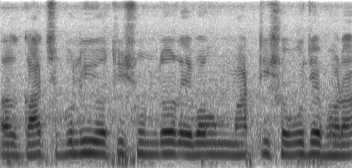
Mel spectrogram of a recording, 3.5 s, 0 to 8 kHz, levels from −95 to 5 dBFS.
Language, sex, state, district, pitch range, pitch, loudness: Bengali, male, West Bengal, North 24 Parganas, 155-170 Hz, 160 Hz, -16 LUFS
